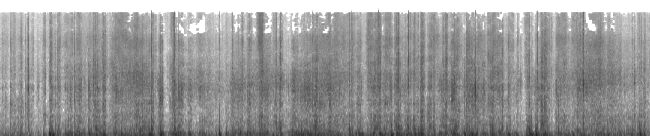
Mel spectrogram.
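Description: Fingernails scratch and tap the surface of a large purple bead-foam styrofoam roller held diagonally. The result is a steady stream of dry, crinkly scratching and crackling with bright squeaky edges over a low, hollow thumping body, punctuated by quick short taps.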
